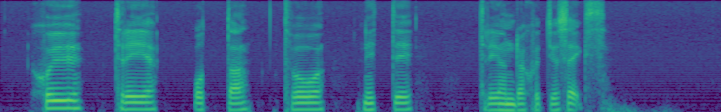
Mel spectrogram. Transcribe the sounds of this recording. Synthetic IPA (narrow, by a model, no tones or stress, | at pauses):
ɧʉ̟ːt̪ʰɾeː | ɔt̪ːa | t̪ʰvoː | nɪt̪ːɪ | t̪ʰɾeːhɵnd̪ɾaɧɵt̪ːɪʊsɛks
